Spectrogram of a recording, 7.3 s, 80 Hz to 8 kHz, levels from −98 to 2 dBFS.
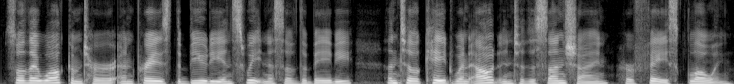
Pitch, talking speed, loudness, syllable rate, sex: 180 Hz, 190 wpm, -18 LUFS, 5.0 syllables/s, female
